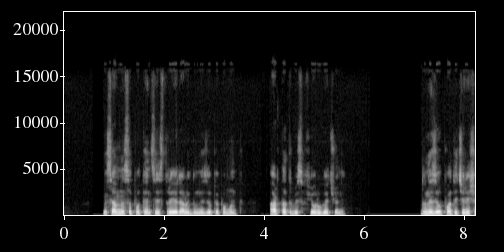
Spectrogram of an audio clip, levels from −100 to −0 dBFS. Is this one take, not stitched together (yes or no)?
yes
